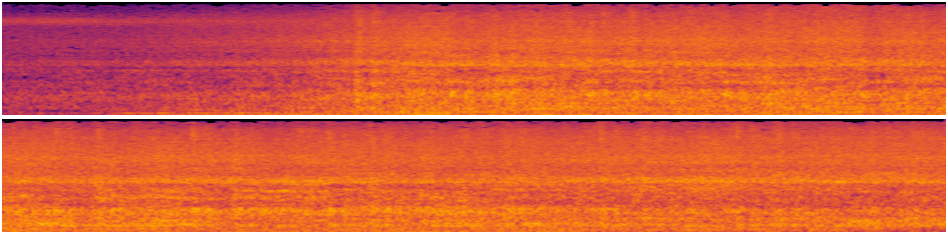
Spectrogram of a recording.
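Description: JR West Biwako Line local electric multiple-unit train running past the platform. It builds over about two seconds to a steady loud rush of wheels on rail, with a thin steady high whine running through it.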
